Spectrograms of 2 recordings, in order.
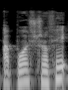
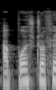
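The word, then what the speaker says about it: apostrophe: इन दोनों को मिलाकर पढ़ते हैं अपोस्ट्रफी एस। क्या पढ़ते हैं, कोई कोई अपोस्ट्रफी बोलता है, कोई कोई अपस्ट्रफी बोलता है। सही प्रोनाउंसिएशन इसका है अपस्ट्रफी एस, अपस्ट्रफी एस, ठीक है, एस।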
